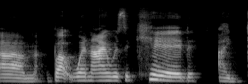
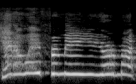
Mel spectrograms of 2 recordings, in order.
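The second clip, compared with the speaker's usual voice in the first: imitated screaming, higher pitch; 3 dB louder than usual. Retelling screaming at a man as a furious child: retelling a scream. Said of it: "I was screaming at the top of my lungs".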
